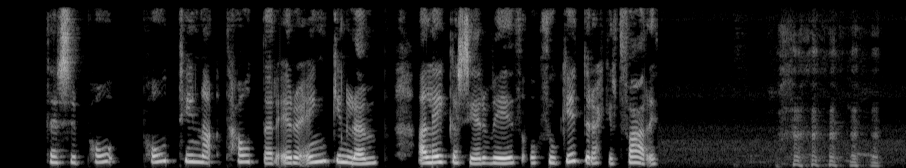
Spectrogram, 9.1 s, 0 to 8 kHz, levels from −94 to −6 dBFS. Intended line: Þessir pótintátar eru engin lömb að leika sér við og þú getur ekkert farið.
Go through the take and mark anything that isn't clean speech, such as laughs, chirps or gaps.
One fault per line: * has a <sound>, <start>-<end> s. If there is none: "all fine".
* has a laugh, 7.3-8.9 s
